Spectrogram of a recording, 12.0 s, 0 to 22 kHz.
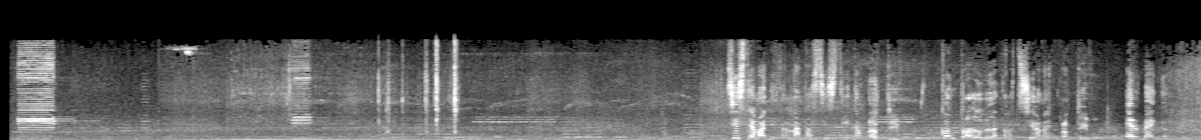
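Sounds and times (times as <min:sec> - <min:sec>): car engine starting: 0:01.6 - 0:12.0
sharp clicks: 0:03.7 - 0:04.7.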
